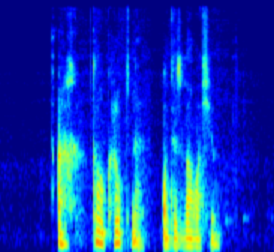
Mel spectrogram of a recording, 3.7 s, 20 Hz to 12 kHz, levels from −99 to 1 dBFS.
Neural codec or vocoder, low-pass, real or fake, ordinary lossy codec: codec, 24 kHz, 3 kbps, HILCodec; 10.8 kHz; fake; MP3, 96 kbps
